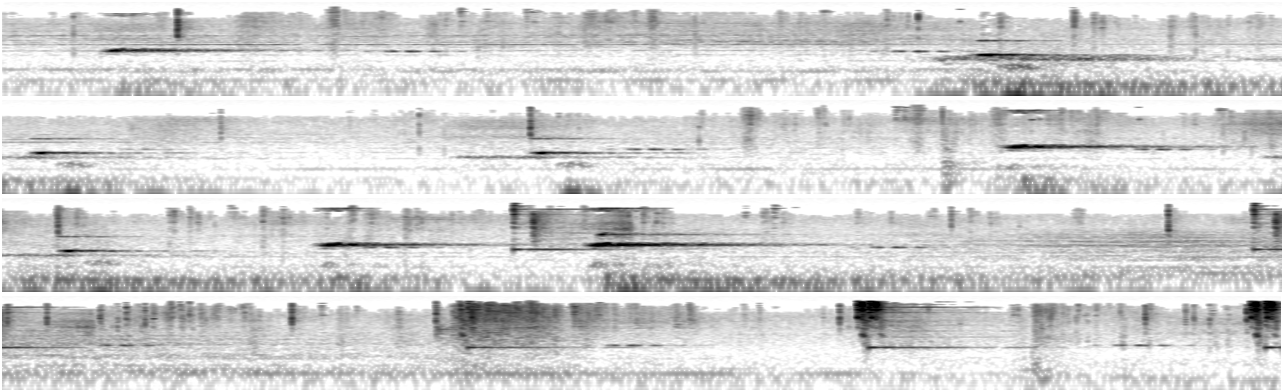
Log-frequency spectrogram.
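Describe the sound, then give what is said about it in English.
A video game's audio cue signalling that an item cannot be picked up: a string of short, mid-pitched tonal blips in an irregular pattern, with soft clicking noises over a low, steady background hum. No one speaks. “Okay, when it does the audio cue and that clicking noise, it means that you can't pick it up.”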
